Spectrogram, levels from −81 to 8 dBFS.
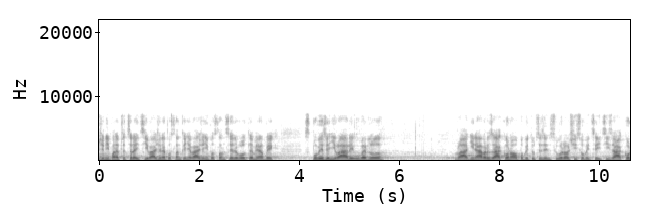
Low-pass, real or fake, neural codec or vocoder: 7.2 kHz; fake; codec, 16 kHz, 16 kbps, FreqCodec, smaller model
